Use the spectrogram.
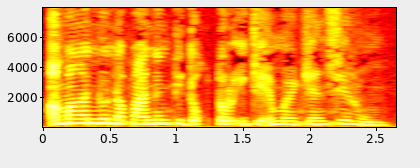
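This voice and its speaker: A woman's voice: fairly high pitch, expressive, fast talker, dry recording. A woman acting a busy hospital worker in an Ilocano radio drama. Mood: hurried. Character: busy female hospital worker, eager for lunch.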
